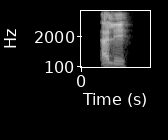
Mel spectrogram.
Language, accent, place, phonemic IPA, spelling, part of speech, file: French, France, Lyon, /a.le/, allées, noun / verb, LL-Q150 (fra)-allées.wav
- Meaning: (noun) plural of allée; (verb) feminine plural of allé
